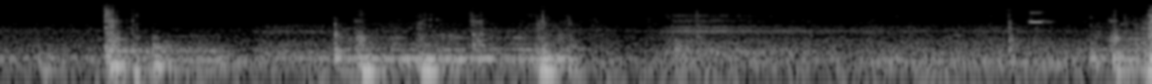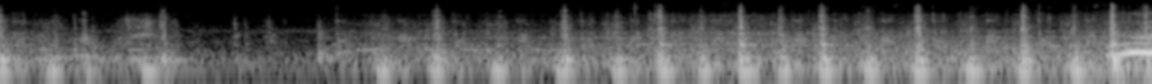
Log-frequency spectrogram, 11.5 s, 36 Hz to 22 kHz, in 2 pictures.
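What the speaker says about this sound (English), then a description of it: "I am gonna sew this part together" A home sewing machine stitches pieces of a no-pattern fabric bowl together, fitted with a size 90 needle and running a little dry for lack of oil. Short bursts give way to a steady, quickening run of rapid, close, mechanical stitching with no talk.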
